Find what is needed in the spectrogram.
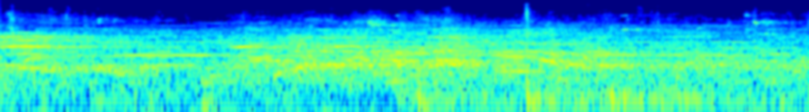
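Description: Basketball being dribbled on a hardwood court, with the voices and shouts of players and crowd in the arena.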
